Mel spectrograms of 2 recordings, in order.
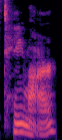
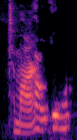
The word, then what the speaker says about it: Tamar: the story of and I'm going to say it wrong because this is how I learned it in Sunday school was Tamar which is probably really wrong but it's her Tomar how wrong can you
